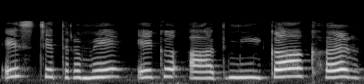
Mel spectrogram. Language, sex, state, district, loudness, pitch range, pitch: Hindi, female, Madhya Pradesh, Bhopal, -15 LUFS, 315-355 Hz, 330 Hz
